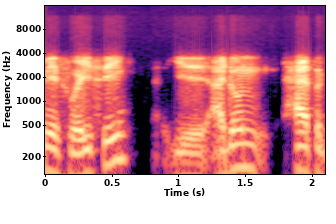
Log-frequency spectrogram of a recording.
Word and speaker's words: Weixi: my name is Wei Zhi yeah I don't have a Christian name you can pronounce it as a way to see right as a way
